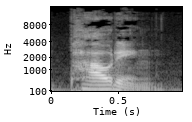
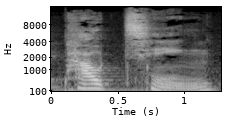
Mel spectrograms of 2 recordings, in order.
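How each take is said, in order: First: The middle T is a soft, D-like flap. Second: The middle T is a clear, crisp T sound. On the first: The speaker calls it right. "It's actually a flat T sound and it sounds like a D" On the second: The speaker calls it wrong. "in America, we don't say pouting"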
